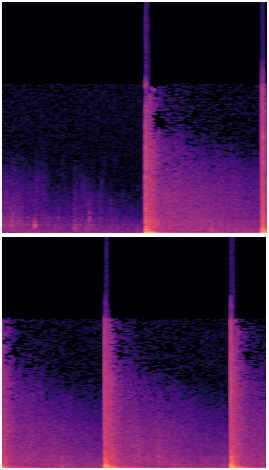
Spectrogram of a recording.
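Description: Italian multi-break aerial firework shells bursting overhead. There are four loud bangs about a second and a half apart, each trailing off in a rumbling echo.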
